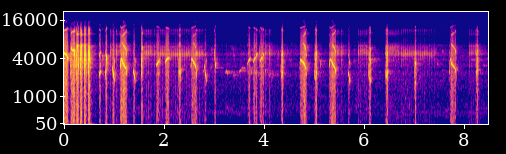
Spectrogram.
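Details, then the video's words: Hair-crested drongo lure call: a harsh buzzy burst at the start, then a long series of crisp, twangy chirps rising and falling, loosely spaced. "Suara Pikat Burung Gentolang / Srigunting Kantil"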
